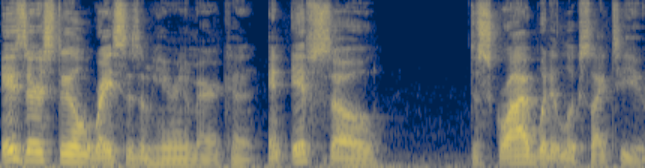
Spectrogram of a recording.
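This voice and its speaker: Lively intonation marks this man's fairly low-pitched voice as he speaks at a moderate pace. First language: Spanish. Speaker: student podcast host. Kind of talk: casual interview conversation.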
